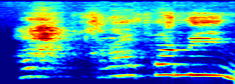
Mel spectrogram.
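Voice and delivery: high, alarmed question, acted out; mock startled gasp of a question; retold startled reaction. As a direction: mimic a group caught by surprise. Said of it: "dia teriak sampai kita semua kayak".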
